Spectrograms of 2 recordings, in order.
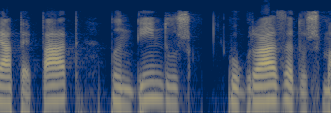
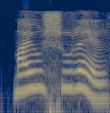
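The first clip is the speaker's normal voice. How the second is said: high-pitched pleading call, louder on the repeat; Poceciuev calling out; 10 semitones higher, 5 dB louder than usual. A narrator's reading. Poceciuev pleads from the next room, high and alarmed. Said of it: "glasul lui Poceciuev".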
